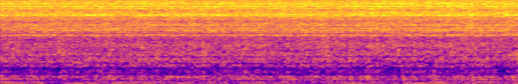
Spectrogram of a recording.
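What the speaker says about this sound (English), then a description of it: "when you stick this in the sink, put some water in it immediately" Tap water runs into a kitchen sink in a steady, close, unbroken rush that fills the entire stretch, with no talking.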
